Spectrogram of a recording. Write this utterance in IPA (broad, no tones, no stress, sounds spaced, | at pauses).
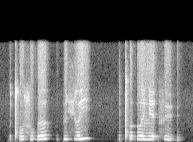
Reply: tʼ o sʷ ɤ ʔ ə | p y ç ɵ j | tʼ ɤ ʔ l ə lʲ ɛ ʔ f y ʔ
